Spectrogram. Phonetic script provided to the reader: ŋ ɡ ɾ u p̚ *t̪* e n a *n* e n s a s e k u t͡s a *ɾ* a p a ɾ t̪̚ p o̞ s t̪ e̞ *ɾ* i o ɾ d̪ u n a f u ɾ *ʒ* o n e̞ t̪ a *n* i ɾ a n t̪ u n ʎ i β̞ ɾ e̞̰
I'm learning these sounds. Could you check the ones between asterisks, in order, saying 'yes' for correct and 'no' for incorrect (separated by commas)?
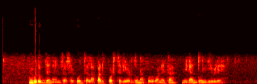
no, no, no, yes, no, no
